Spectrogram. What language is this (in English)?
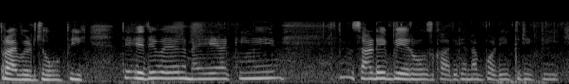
Dogri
